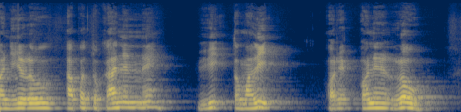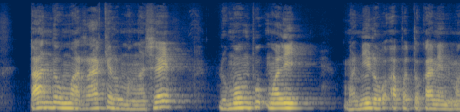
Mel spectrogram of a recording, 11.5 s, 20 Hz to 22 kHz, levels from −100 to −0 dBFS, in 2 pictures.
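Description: No technical faults can be heard in this speech recording.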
